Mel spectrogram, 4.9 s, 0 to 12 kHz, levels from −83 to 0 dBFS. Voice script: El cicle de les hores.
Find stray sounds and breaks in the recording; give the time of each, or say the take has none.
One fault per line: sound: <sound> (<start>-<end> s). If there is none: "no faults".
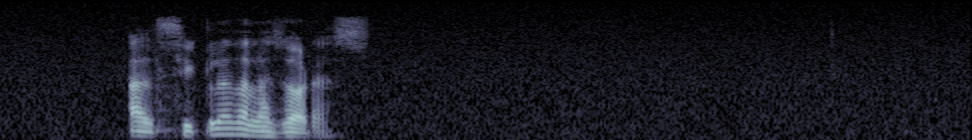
no faults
